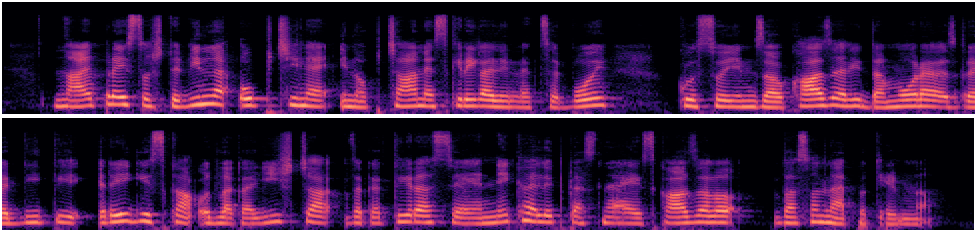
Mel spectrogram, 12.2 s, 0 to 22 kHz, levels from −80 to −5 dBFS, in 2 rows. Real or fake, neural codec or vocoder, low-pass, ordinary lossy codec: fake; codec, 44.1 kHz, 2.6 kbps, DAC; 14.4 kHz; none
